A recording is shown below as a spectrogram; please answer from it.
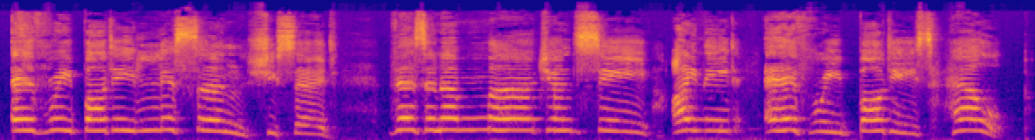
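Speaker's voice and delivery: put-on girl calling out urgently on stage; child announcing loudly. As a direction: announce an emergency to the crowd.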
